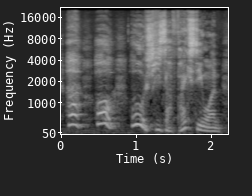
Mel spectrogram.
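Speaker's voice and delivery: high moans broken by a remark; comic sore, squeaky groaning; pained Moo. Acted. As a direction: moan in falsetto between words. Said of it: "and Moo said".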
